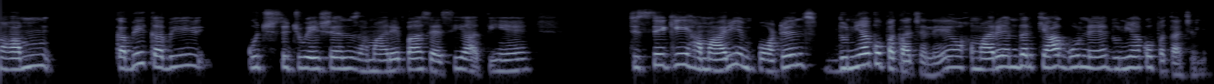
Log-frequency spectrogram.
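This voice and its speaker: A woman teaching a spiritual discourse to her students, gently coaxing them and slipping English phrases into her talk. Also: medium pitch, highs cut off. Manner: gentle, coaxing, addresses listeners as "beta".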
